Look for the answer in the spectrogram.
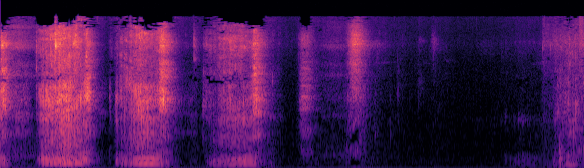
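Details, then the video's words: Jack Russell Terrier savaging a Doberman over its bed indoors; three loud harsh snarling growl bursts about a second each, then quieter scuffling sounds and a fainter growl at the end. "Doberman savaged by manic Jack Russell"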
